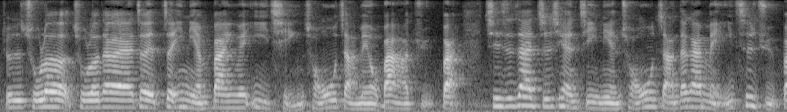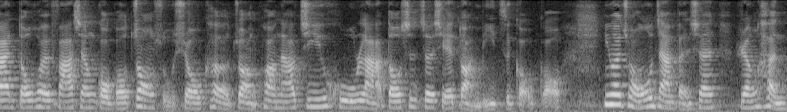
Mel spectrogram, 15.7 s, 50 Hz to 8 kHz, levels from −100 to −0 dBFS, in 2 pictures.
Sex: female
